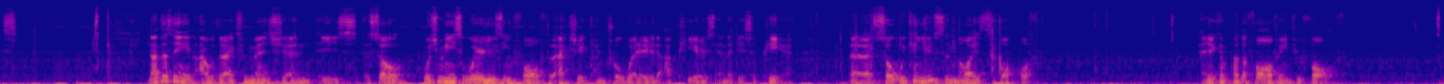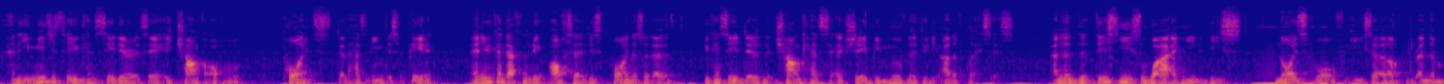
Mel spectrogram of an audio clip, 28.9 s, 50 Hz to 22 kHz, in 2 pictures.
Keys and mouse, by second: 1.0 ctrl+a, 4.9-8.0 drag, 8.6 ctrl+a, 11.9-14.9 drag, 14.9 d, 15.3-16.3 drag, 16.3-18.7 d, 19.3-21.8 drag, 21.8-27.0 typing, 22.4 click, 22.9 click, 23.6-24.2 drag, 27.2-28.5 right drag, 28.5 d, 28.6 d.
